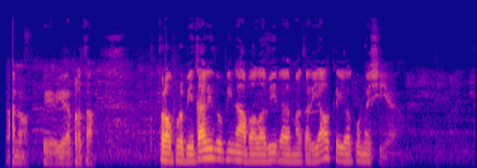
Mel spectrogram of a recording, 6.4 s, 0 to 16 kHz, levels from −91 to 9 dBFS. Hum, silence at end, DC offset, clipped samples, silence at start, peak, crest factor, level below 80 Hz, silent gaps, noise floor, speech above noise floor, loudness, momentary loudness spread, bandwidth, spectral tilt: none; 1.1 s; under 0.1%; under 0.1%; 0.1 s; 0 dBFS; 26 dB; -66 dBFS; none; -63 dBFS; 38 dB; -25 LUFS; 18 LU; 10.5 kHz; -6 dB/octave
